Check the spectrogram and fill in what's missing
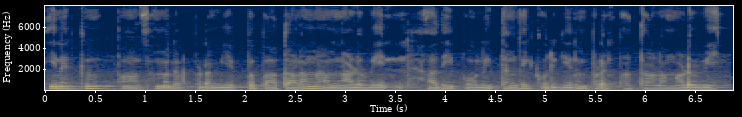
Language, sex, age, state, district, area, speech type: Tamil, female, 45-60, Tamil Nadu, Tiruppur, urban, spontaneous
